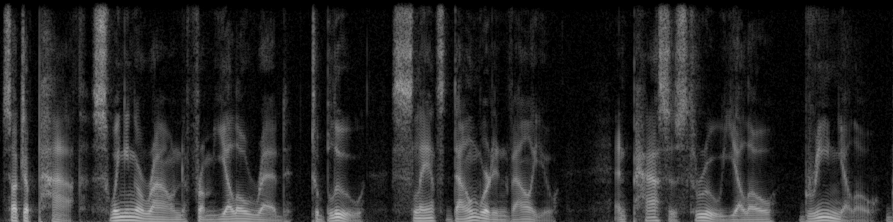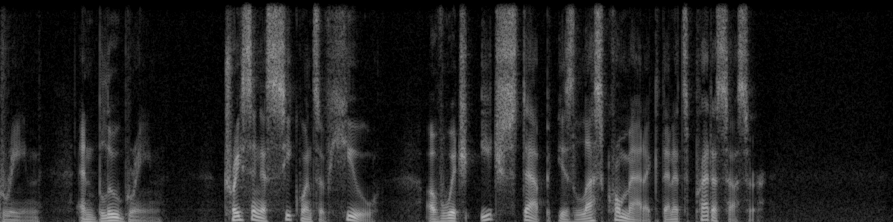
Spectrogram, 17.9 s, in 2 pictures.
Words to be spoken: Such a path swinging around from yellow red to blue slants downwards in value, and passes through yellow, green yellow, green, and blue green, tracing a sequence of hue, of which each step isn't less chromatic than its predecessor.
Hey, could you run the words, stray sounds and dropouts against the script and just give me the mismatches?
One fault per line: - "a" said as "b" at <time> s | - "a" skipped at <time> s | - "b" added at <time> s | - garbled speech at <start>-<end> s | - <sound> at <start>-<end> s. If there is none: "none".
- "downwards" said as "downward" at 4.4 s
- "isn't" said as "is" at 14.5 s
